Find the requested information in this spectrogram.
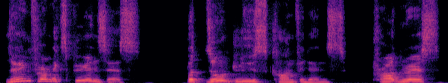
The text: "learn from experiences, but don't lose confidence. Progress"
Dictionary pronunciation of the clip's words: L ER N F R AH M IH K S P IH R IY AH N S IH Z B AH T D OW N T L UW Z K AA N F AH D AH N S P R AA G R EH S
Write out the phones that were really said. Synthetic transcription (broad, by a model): L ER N F R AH M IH K S P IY R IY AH N S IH S B AH T D OW N T L UW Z K AA N F AH D AH N S P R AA G R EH S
